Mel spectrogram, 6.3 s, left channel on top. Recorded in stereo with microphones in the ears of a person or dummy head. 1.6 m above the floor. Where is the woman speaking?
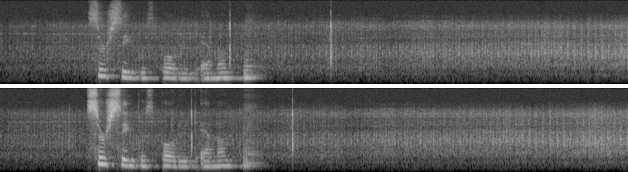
80° right, 0.6 m.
